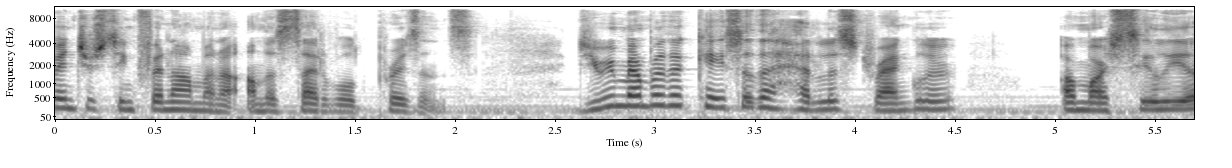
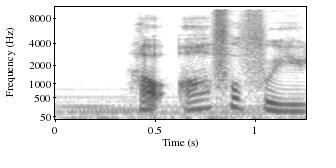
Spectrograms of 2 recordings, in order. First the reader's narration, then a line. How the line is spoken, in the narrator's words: Jennifer Halliday gasped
